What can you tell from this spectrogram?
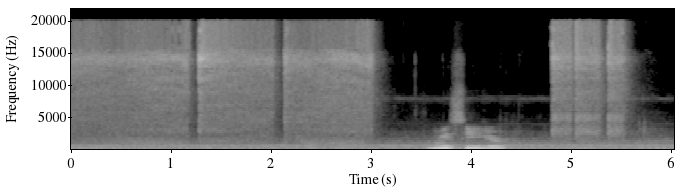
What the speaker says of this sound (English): It's not spraying good?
